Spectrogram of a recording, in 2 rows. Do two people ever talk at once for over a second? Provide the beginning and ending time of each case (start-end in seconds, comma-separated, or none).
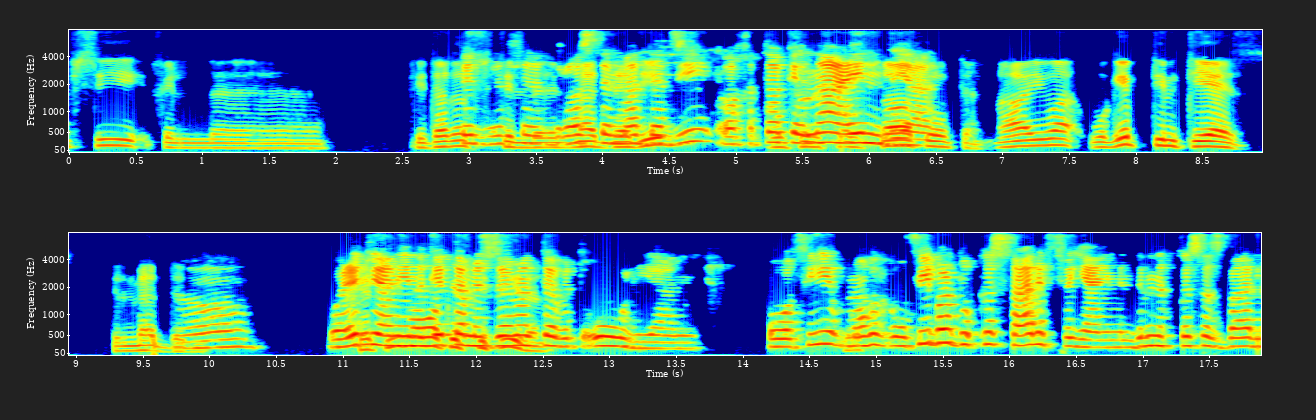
3.0-4.6, 5.3-6.6, 11.2-12.6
